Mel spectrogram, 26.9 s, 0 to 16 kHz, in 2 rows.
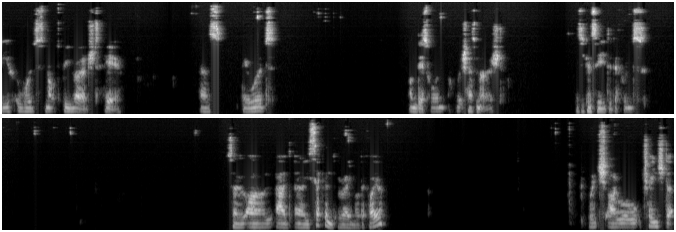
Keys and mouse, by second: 3.0 Tab, 3.4 middle drag, 3.8 click, 4.4 shift+d, 6.2 click, 6.3 click, 6.5 click, 6.6 click, 8.6 click, 9.2 Tab, 9.7 click, 10.1 middle click, 10.6 g, 13.2 Tab, 13.5 click, 13.8 x, 14.4 click, 14.5 x, 15.1 click, 16.2 middle click, 17.2-20.3 drag, 22.2 shift+middle drag, 22.6-23.2 middle drag, 24.4-26.8 drag.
